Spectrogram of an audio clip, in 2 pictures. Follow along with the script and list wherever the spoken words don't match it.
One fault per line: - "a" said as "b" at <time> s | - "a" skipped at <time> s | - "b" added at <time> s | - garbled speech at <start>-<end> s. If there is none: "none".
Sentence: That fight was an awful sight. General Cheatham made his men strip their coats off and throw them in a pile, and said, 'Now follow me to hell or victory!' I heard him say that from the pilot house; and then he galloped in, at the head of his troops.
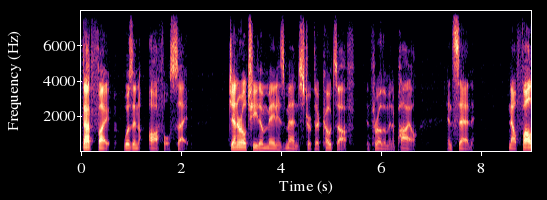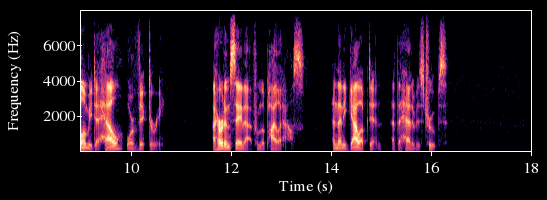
none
